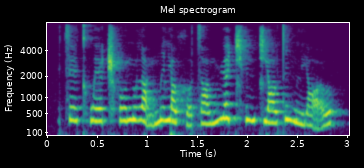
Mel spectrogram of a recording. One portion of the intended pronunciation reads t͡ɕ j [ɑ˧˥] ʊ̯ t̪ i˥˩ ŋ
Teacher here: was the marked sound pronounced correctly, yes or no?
yes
